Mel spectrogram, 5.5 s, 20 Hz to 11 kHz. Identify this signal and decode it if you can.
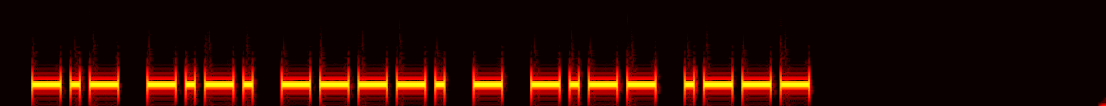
Morse code, heard as a keyed tone, about 25 wpm, 700 Hz. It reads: KC9TYJ
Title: USA Callsign DE Callsign - 6 Characters - 25wpm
